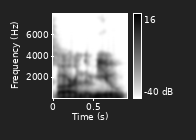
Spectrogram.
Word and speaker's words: mu: And then mu, it's a cursive U-- and it's pronounced almost like a cow's mooing-- is the population mean.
